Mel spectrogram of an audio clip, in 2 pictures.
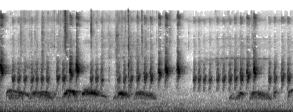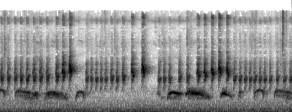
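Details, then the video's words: Competitive song of a white Chinese hwamei spreading its wings: long runs of fast, clipped repeated notes alternating with deeper, rounded warbling phrases, some brief pauses between bursts. "Hoành hoạch trắng hót đấu xòa cánh.."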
